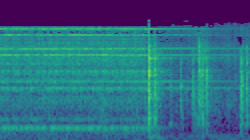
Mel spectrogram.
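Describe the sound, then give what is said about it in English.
A shrill telephone bell rings in a steady, bright, sustained tone, then cuts off into a few sharp knocks and clatters. “As I was about to lift him off the bed, the phone rang. A shrill ring filled the room.”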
